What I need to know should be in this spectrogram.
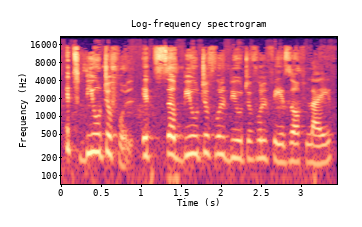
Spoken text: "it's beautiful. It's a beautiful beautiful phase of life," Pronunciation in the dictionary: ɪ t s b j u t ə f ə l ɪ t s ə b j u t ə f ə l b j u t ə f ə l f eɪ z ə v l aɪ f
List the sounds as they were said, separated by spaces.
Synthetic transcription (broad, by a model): ɪ t s b j u t ə f ə l ɪ t s ə b j u t ə f ə l b j u t ə f ə l f eɪ z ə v l aɪ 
